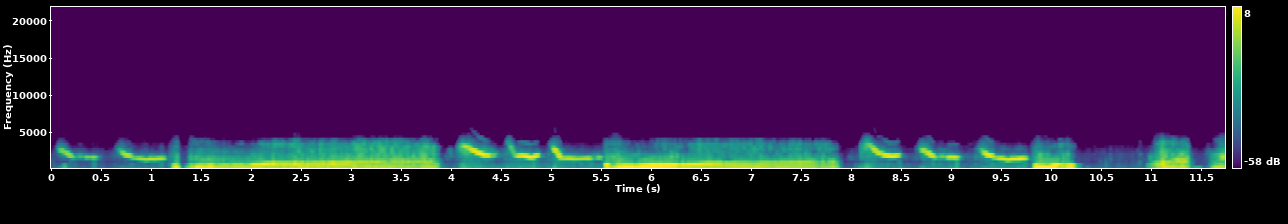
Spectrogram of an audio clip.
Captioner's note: ronflements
